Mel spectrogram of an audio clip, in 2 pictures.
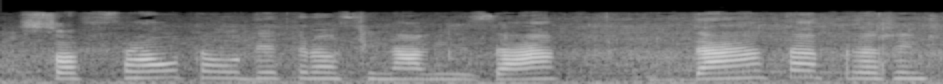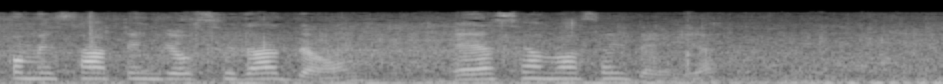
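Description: An older woman speaks calmly and close by.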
